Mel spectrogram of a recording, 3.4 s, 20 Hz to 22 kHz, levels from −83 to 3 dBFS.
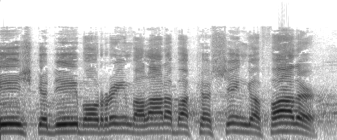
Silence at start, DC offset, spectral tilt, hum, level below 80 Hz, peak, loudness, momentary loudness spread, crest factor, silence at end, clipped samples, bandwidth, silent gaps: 0 s; under 0.1%; -4.5 dB/octave; none; -54 dBFS; 0 dBFS; -13 LUFS; 8 LU; 12 dB; 0 s; under 0.1%; 11 kHz; none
